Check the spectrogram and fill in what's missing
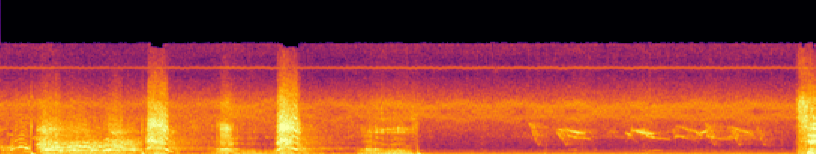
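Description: A dog barks in a series of sharp, loud yelps and bow-wows near a house, with whimpering cries between them, and faint birdsong chirps in the quieter stretch afterward.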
